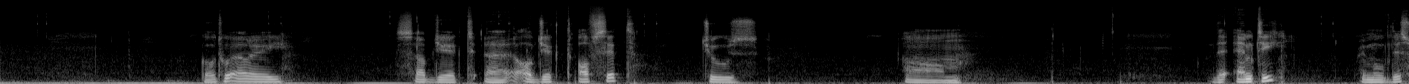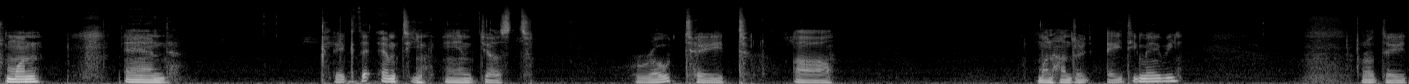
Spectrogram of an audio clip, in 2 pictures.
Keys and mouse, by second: 0.4 click, 2.7 click, 3.9 click, 5.0 click, 13.2 click, 18.2 r, 27.6 r.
